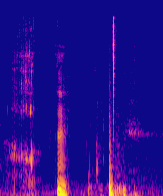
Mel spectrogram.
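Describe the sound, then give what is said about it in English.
Quiet mouth noises of someone sipping tea: a soft slurp, a short throaty swallow, then a sharper clunk like a cup being set down, with faint breathing between. “Let me just take a sip of my tea.”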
